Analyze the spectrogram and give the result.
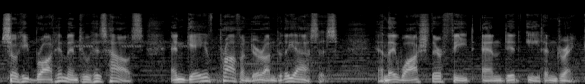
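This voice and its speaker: Expressive male scripture narrator. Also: fairly low pitch, moderate pace, over music.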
